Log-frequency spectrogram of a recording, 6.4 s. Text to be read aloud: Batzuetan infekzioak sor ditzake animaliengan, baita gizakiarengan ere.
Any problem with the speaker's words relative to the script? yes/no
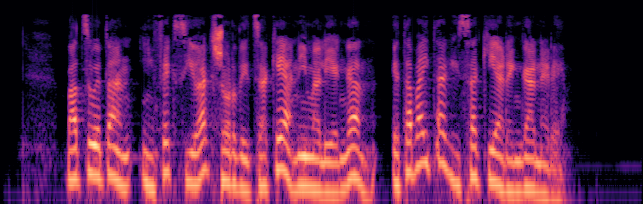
yes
